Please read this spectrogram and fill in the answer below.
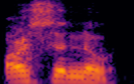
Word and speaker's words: Areceneaux: It is, just leave the N-E-A-U-X silent. Areceneaux.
